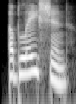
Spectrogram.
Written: ablation

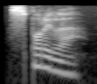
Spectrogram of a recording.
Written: sporular

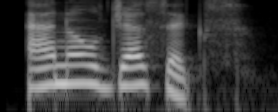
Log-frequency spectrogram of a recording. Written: analgesics

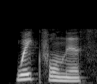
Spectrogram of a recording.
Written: wakefulness

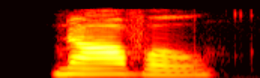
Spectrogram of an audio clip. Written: novel

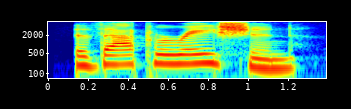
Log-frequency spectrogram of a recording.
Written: evaporation

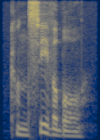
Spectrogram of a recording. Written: conceivable

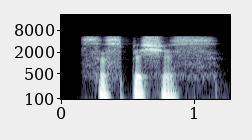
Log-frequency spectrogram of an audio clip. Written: suspicious

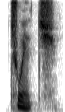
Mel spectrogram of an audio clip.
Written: twitch

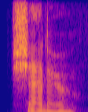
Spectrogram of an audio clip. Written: shadow

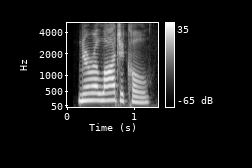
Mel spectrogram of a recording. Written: neurological

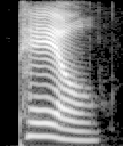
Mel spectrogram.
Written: pale

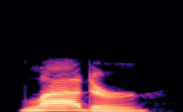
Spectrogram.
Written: ladder

